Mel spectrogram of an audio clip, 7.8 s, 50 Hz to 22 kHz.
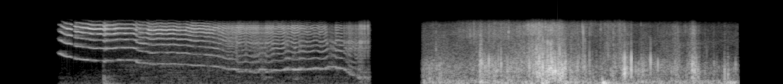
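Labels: At 0.57 seconds, the sound of a door is heard. After that, at 4.21 seconds, someone walks.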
